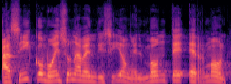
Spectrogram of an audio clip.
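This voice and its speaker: Gravelly pastor preaching. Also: male voice, a little high, animated, slow, sharp tone, long reverb tail. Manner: rhetorical questions, emphatic repetition. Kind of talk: sermon. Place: church hall.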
